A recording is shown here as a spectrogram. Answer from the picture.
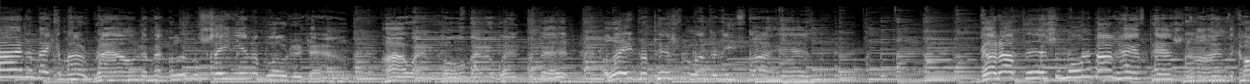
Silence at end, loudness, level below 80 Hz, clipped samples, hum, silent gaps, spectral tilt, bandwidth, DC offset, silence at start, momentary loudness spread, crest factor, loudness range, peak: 0 s; -14 LUFS; -42 dBFS; under 0.1%; none; none; -5.5 dB/octave; 16 kHz; under 0.1%; 0 s; 5 LU; 12 dB; 2 LU; -2 dBFS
